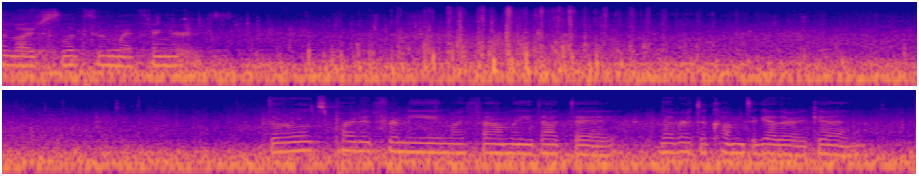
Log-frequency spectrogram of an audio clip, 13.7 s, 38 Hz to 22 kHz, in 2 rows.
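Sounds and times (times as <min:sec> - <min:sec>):
horse galloping with hooves clip-clopping: 0:00.0 - 0:08.6
wind: 0:00.0 - 0:13.7
speech: 0:00.2 - 0:01.8, 0:08.9 - 0:13.5.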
